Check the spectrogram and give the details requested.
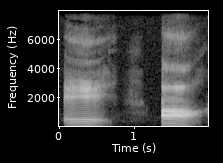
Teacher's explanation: उच्चारण स्थान के आधार पर हम ए और आ को कंठ स्वर कहते हैं। ए आ का हम उच्चारण करेंगे तो निश्चित है कि प्राणवायु कंठ से आकर के टकराएगी।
